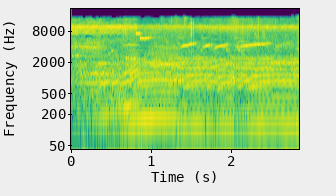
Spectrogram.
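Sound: cows mooing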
